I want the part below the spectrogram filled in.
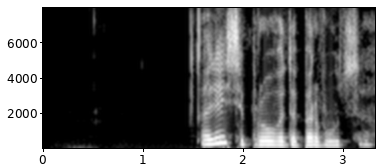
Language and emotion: Russian, sad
